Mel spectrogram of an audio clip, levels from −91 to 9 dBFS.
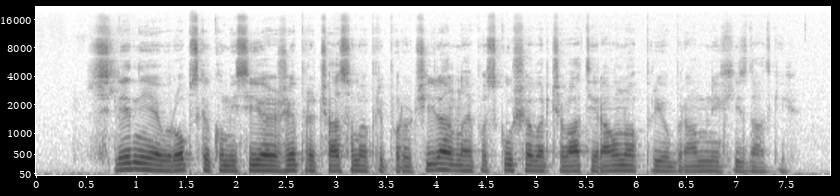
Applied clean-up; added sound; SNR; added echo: none; none; none; none.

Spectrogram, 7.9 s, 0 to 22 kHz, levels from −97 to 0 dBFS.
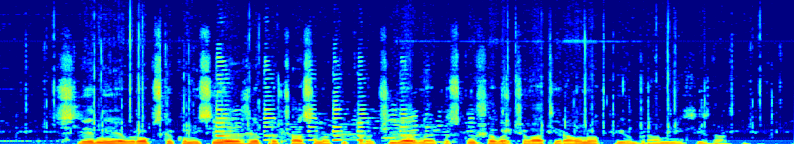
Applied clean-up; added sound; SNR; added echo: classical method spectral subtraction.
